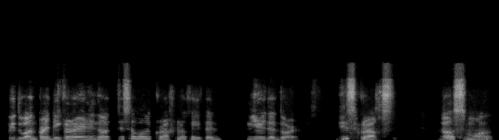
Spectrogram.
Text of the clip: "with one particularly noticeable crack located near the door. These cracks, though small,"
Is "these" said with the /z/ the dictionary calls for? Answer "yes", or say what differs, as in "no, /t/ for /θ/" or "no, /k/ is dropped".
no, /s/ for /z/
